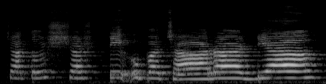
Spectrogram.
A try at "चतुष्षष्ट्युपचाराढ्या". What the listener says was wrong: So you have to say it as Chatushashtyupa. It is a sandhi there. Chatushashtyupacharadhya.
